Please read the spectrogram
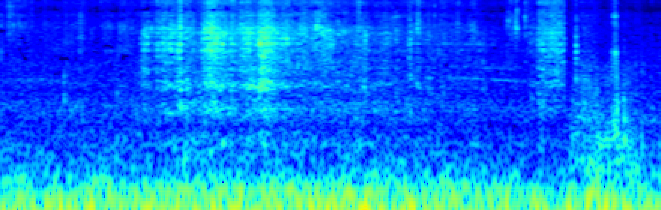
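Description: Outdoor background noise: a steady low rumble with a soft rustling hiss between about one and two and a half seconds in, and a few faint clicks.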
